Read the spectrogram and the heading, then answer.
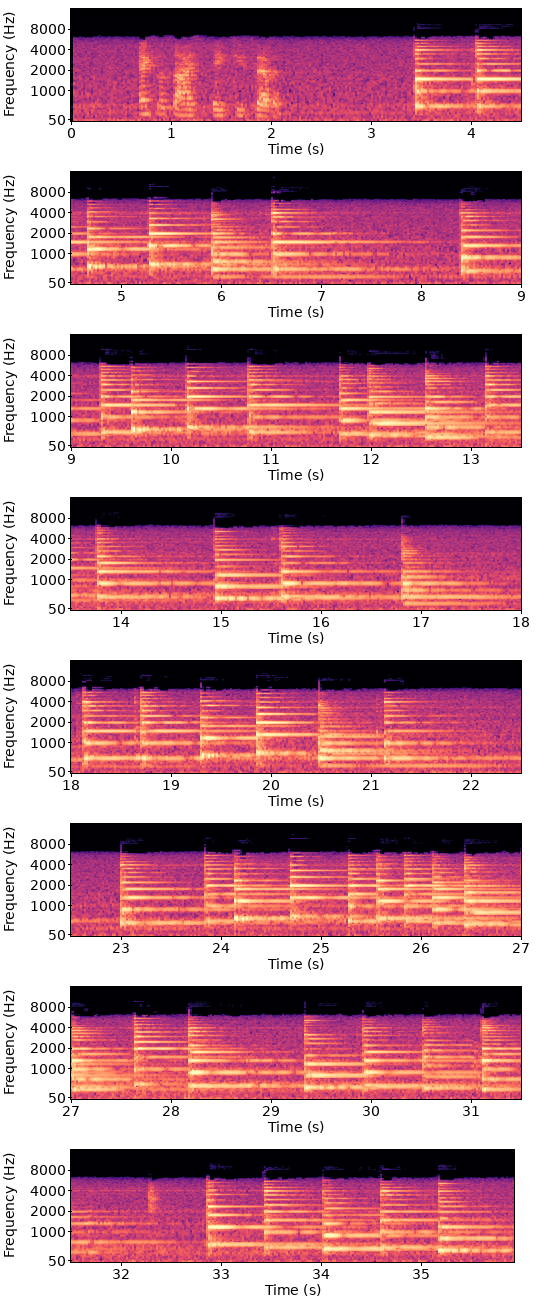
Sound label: zheng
